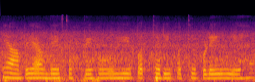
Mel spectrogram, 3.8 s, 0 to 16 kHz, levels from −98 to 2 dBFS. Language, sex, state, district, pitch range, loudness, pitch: Hindi, female, Haryana, Charkhi Dadri, 190-200 Hz, -18 LUFS, 195 Hz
